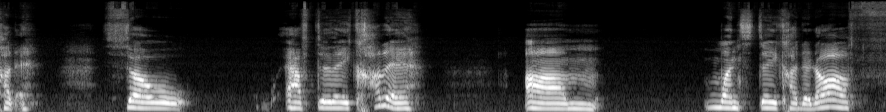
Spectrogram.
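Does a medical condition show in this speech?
Yes: cerebral palsy.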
